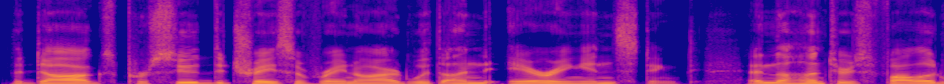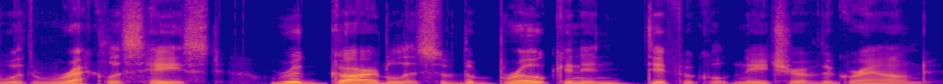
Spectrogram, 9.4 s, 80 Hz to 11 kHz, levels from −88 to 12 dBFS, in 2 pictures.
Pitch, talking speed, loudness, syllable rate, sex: 120 Hz, 170 wpm, -20 LUFS, 5.1 syllables/s, male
